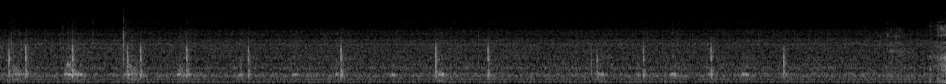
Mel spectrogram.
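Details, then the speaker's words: FMS Corsair v3 1430mm RC plane, new gold PAEP 540 motor, about 10 flights, no crashes: sharp single click once per rotation at the same spot as motor turns, no play in can or mount; catch inside motor. "anyway else doesn't make the noise except right there you know there isn't a lot of play back and forth actually there is no play back and forth so it's not like the can is loose and you can hear it when it hits that spot as it goes around"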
